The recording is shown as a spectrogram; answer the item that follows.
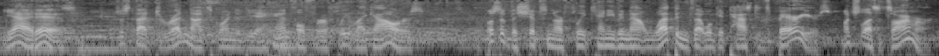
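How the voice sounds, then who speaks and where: Man as a lively, plain-spoken starship captain. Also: on the low side, moderate pace, music in the background, close to an everyday voice. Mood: matter-of-fact. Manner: informal, explanatory. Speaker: ship captain and former fleet officer. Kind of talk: science fiction audio drama.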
